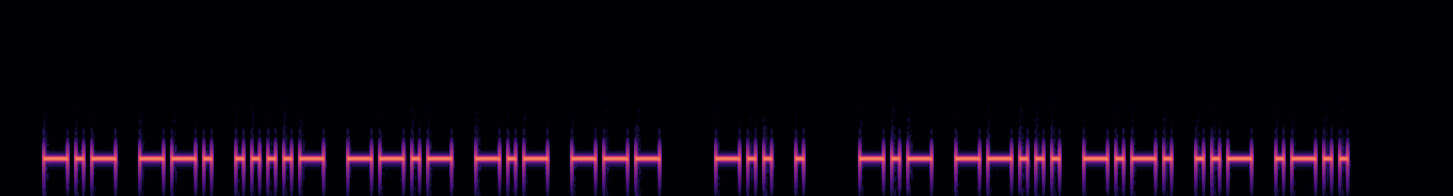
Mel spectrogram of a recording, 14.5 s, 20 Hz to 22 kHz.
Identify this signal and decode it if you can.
Morse code, heard as a keyed tone, about 15 wpm, 700 Hz. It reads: KG4QKO DE K7CUL
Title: USA Callsign DE Callsign 15wpm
